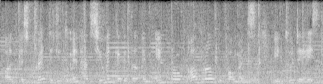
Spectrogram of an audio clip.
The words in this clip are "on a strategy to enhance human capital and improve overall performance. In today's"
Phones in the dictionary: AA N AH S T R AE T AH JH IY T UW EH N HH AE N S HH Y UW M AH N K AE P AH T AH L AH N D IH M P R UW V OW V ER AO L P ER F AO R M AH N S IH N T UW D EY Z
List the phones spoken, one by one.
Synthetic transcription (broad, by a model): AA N AH S T R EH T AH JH IY T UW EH N HH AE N S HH Y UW M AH N K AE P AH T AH L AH N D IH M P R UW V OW B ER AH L P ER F AO M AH N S IH N T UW D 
